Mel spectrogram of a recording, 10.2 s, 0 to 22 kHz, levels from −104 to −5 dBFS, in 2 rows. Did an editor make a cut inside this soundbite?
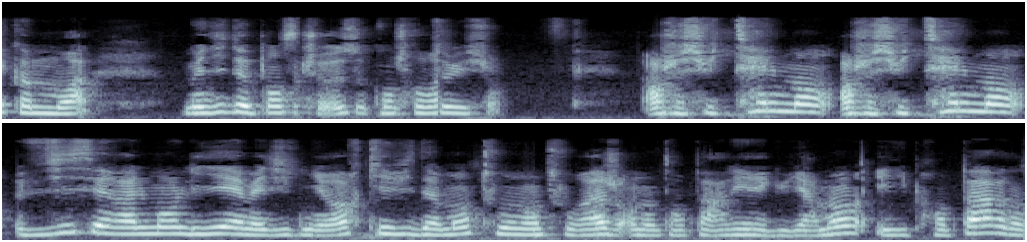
yes; 3 cuts; at 1.5 s, 2.2 s, 4.2 s

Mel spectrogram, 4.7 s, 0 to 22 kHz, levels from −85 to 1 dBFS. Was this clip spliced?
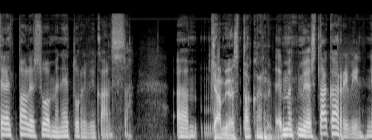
yes; 1 cut; at 1.2 s

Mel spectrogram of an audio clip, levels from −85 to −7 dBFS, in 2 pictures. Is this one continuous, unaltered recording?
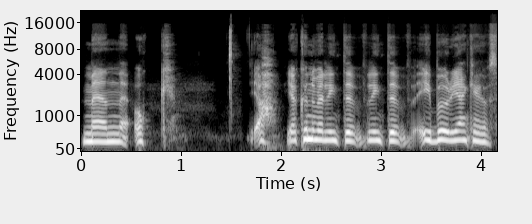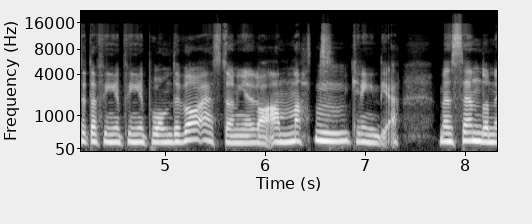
no; 4 cuts; at 1.6 s, 2.9 s, 4.6 s, 5.9 s

